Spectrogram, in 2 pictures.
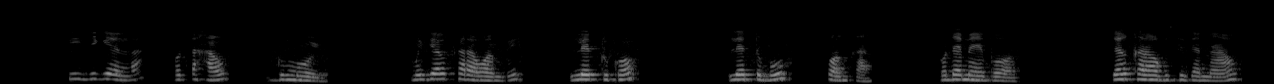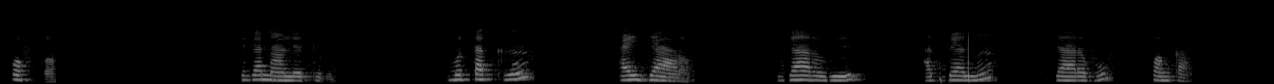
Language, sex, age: Wolof, female, 25-35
